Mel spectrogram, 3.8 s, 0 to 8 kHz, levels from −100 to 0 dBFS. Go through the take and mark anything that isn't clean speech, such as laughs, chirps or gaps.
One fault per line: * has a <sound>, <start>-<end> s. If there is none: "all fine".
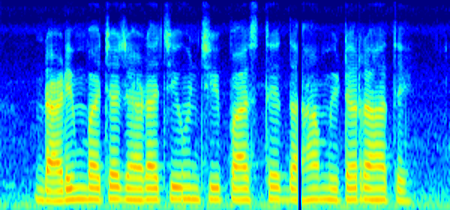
* has a dropout, 2.5-2.5 s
